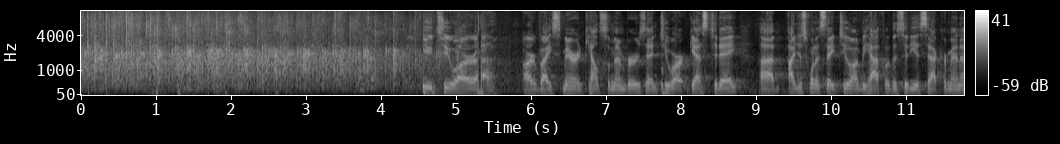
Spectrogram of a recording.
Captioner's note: applauding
